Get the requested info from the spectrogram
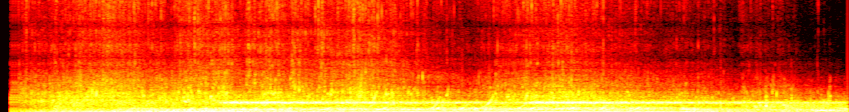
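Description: Underwater-style intro sound effect: a low rumble with water noise and scattered small pops, fading in at the start, with a steady high tone joining about two seconds in.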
